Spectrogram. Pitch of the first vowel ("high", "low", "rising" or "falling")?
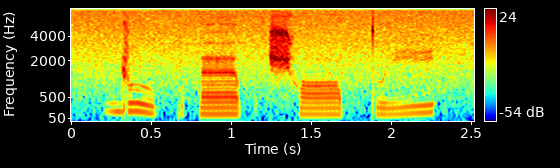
falling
